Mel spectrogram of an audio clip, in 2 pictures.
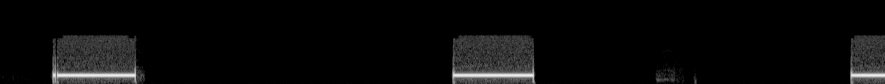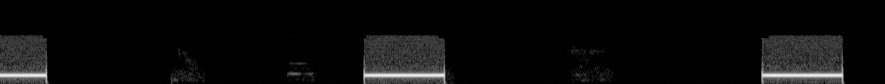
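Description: A telephone ringback tone sounds as an office call to a company secretary connects. Five steady single-pitch beeps, each about a second long, are evenly spaced by long silences.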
